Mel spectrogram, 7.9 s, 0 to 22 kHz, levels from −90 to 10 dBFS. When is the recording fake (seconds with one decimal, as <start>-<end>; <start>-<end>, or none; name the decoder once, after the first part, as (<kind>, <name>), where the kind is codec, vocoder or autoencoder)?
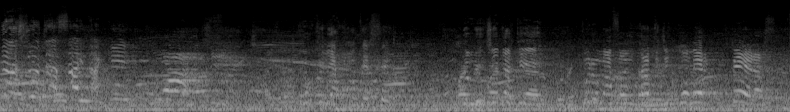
2.2-3.8 (vocoder, Vocos); 5.5-6.9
